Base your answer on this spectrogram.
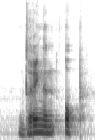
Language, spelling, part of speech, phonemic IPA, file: Dutch, dringen op, verb, /ˈdrɪŋə(n) ˈɔp/, Nl-dringen op.ogg
- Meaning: inflection of opdringen: 1. plural present indicative 2. plural present subjunctive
